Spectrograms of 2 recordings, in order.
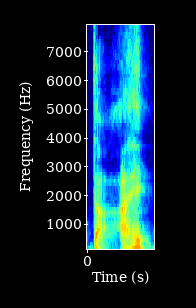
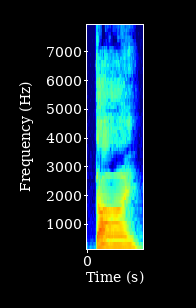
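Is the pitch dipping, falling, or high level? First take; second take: dipping; high level. First: The pitch dips low and rises again. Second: The pitch stays high and level. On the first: "third tone" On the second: "first tone"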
